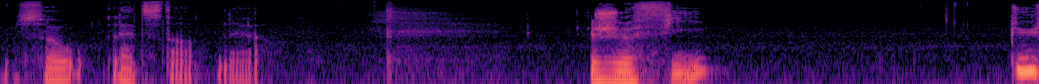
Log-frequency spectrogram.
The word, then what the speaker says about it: fis: Je fis. Tu fis, il fit, elle fit, nous fîmes, vous fîtes, ils firent, elles firent. Okay, so one more time. Je fis, final S not pronounced, tu fis, same thing.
